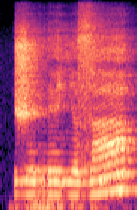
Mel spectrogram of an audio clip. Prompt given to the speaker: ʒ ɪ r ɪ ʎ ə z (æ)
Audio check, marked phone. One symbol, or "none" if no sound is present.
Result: a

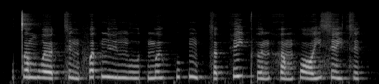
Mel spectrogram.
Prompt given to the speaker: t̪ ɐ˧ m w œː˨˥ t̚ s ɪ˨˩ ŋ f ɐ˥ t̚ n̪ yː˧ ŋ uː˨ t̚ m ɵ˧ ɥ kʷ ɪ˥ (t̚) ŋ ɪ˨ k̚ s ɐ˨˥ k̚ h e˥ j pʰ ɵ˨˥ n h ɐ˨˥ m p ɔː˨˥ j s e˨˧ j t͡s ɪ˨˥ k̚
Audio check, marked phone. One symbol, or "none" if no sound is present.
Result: k̚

